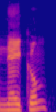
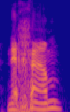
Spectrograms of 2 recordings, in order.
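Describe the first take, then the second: First: The word is said with a plain American accent. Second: The word is said with a Hebrew-like accent. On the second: "If I was Karen, it would be"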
